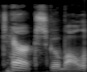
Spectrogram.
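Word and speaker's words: Tarik Skubal: It is Tarek Skubal, like Derek, but with a T.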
